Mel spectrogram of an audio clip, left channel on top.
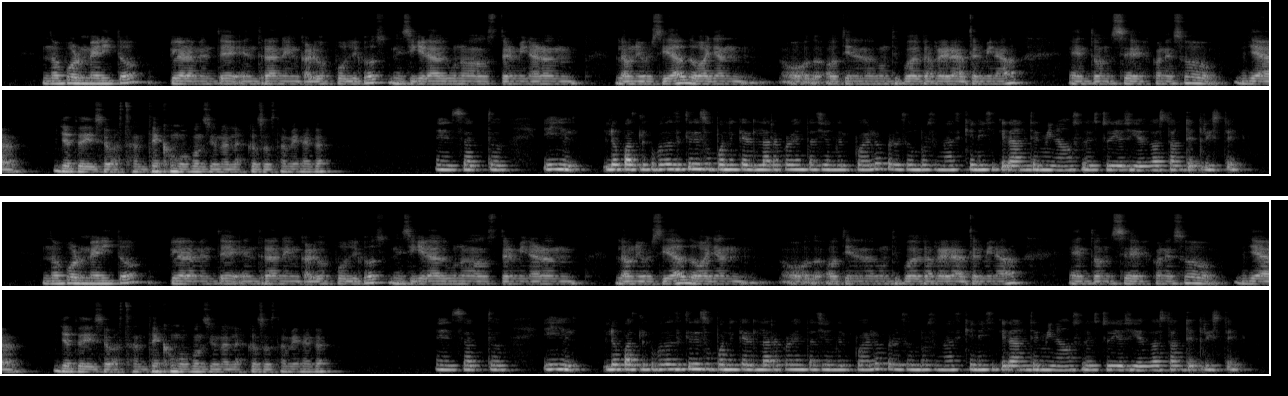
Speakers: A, on the left; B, on the left.
A: no por mérito claramente entran en cargos públicos, ni siquiera algunos terminaron la universidad o hayan o, o tienen algún tipo de carrera terminada. Entonces, con eso ya, ya te dice bastante <laughs> cómo funcionan las cosas también acá.
B: Exacto. Y lo, pas- lo que pasa es que se supone que es la representación del pueblo, pero son personas que ni siquiera han terminado sus estudios y es bastante triste.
